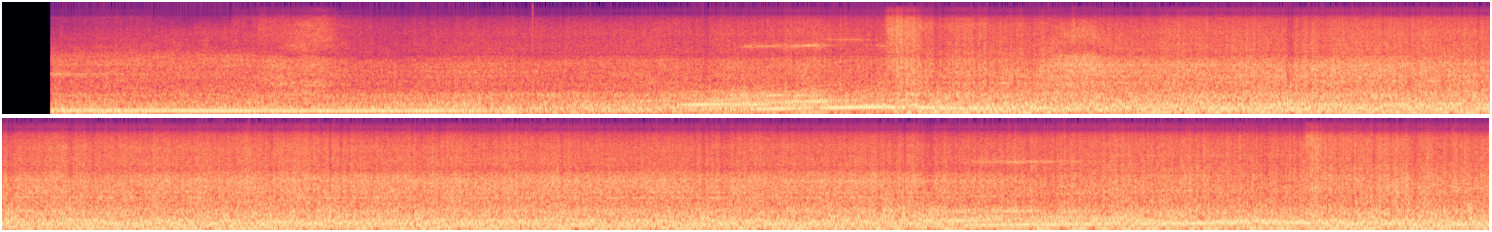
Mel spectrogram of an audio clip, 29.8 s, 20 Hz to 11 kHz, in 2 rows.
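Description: Dodge SRT-4's turbocharged 2.4-litre four-cylinder engine heard from inside the cabin during two wide-open-throttle pulls, the engine note rising with each. It runs over loud, steady road and wind noise, with a brief high whistle as the pulls come on boost. The owner is unsure whether the whistle on the stock turbo is normal and believes there are no boost leaks.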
